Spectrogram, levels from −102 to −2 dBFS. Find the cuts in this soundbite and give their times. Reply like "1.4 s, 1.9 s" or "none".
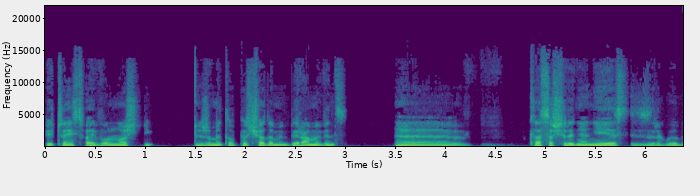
none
